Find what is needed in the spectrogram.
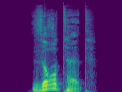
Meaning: inflection of surren: 1. second-person plural preterite 2. second-person plural subjunctive II
- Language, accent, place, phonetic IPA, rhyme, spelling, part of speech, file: German, Germany, Berlin, [ˈzʊʁtət], -ʊʁtət, surrtet, verb, De-surrtet.ogg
